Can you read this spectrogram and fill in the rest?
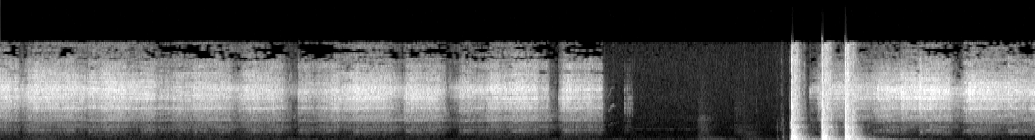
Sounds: snake hissing

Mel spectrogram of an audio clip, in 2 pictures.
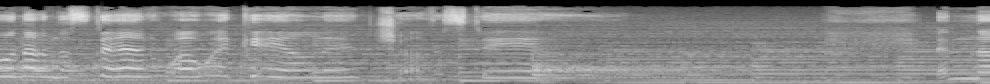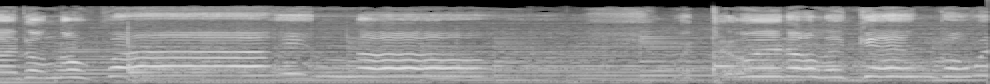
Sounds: music

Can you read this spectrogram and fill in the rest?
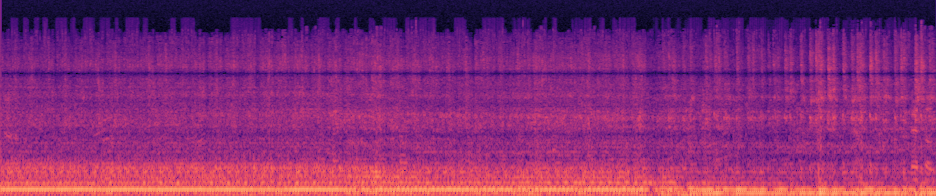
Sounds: speech, clatter

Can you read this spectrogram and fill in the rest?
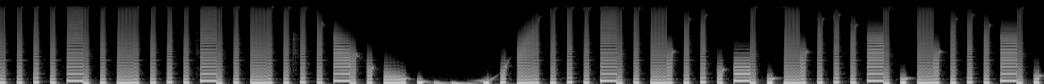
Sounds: playing synthesizer, musical instrument, music, synthesizer

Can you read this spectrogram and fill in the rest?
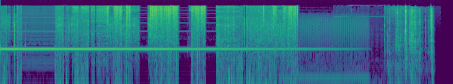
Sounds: white noise

